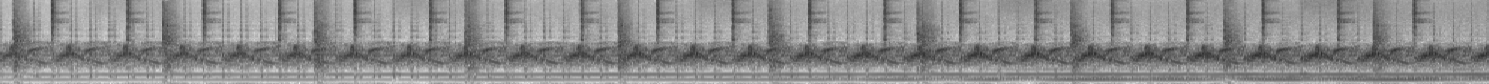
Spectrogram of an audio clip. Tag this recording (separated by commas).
Music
